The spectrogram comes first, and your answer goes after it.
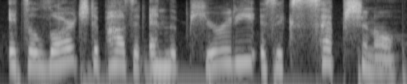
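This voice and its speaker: Young woman playing an earnest friendly gem artisan, chatty storytelling, slightly high voice, video game, soft music behind. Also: a little fast, close to an everyday voice. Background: game soundtrack music.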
